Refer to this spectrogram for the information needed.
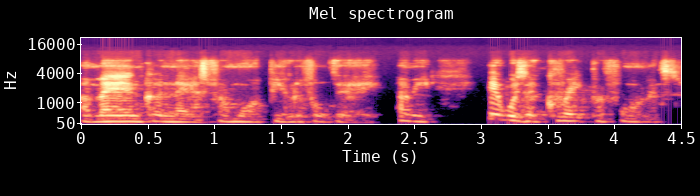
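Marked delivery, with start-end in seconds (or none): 0.0-2.3 deep, low, solemn voice. Quoting a condemned man's last line from an episode, in a deep booming voice. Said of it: "that deep booming voice".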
